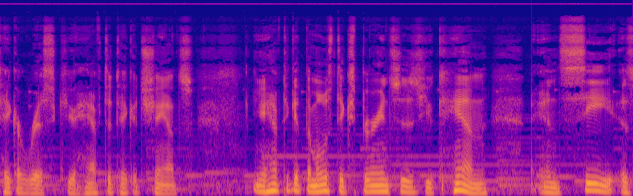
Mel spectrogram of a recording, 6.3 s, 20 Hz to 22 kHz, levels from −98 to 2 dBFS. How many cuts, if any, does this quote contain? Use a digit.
2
